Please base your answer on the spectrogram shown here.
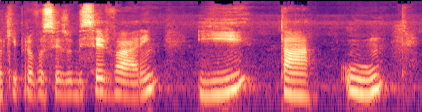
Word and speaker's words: Itaú: por exemplo, a palavra Itaú, que eu já separei a sílaba aqui para vocês observarem, Itaú. Essas duas aqui são vogais, o A é sempre vogal, e esse U é forte, o que transforma ele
